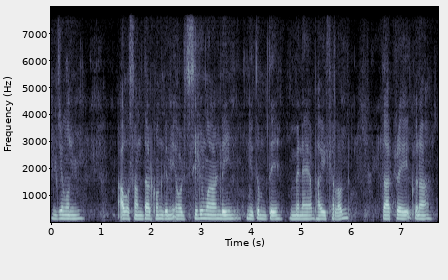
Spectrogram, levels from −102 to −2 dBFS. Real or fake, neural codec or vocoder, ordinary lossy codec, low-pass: fake; codec, 16 kHz, 4.8 kbps, FACodec; none; none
